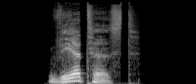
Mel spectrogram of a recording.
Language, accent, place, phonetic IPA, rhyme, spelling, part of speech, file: German, Germany, Berlin, [ˈveːɐ̯təst], -eːɐ̯təst, wehrtest, verb, De-wehrtest.ogg
- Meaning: inflection of wehren: 1. second-person singular preterite 2. second-person singular subjunctive II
